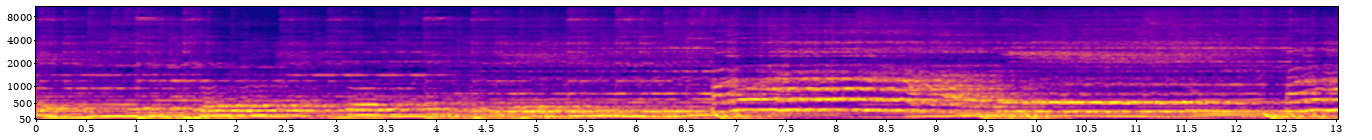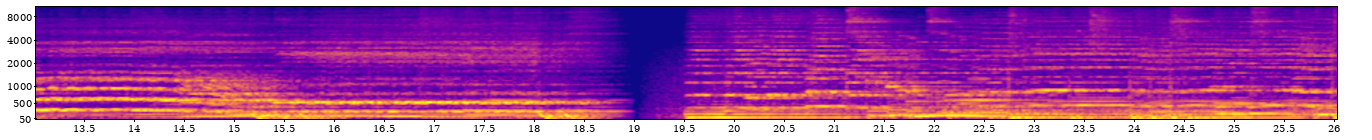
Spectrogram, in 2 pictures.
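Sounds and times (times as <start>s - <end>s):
sustained instrumental accompaniment: 0.0s - 26.0s
choir singing a hymn: 6.8s - 18.8s.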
